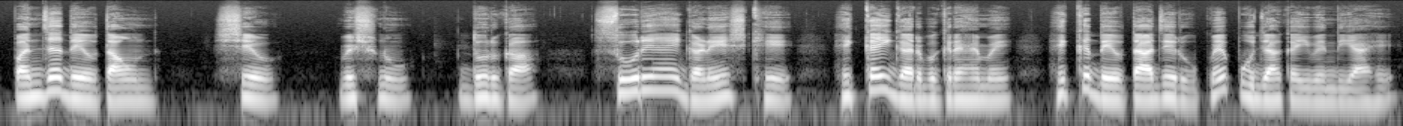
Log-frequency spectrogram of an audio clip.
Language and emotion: Sindhi, neutral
